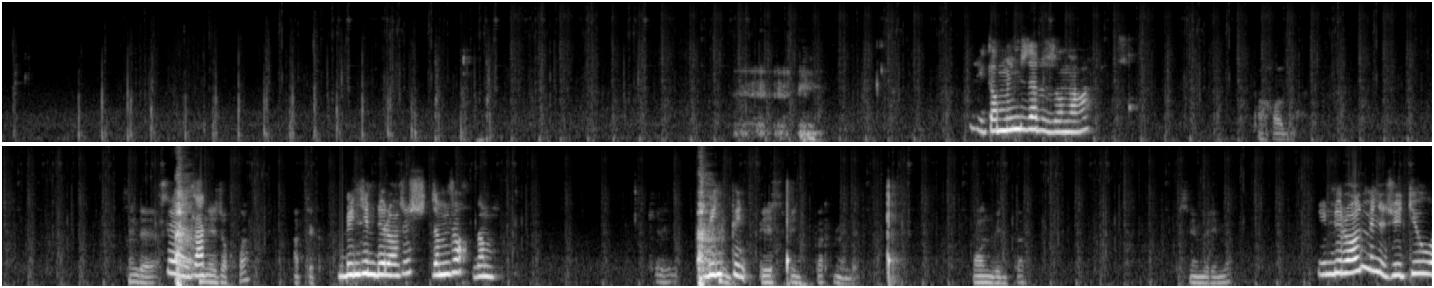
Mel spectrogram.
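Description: Quick footsteps run over the ground.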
